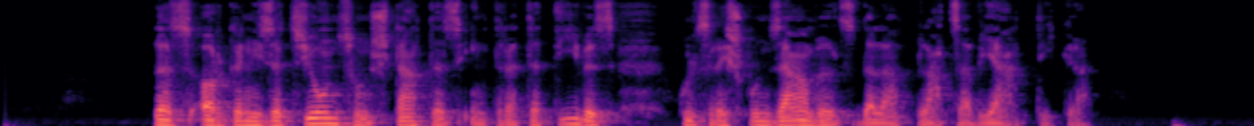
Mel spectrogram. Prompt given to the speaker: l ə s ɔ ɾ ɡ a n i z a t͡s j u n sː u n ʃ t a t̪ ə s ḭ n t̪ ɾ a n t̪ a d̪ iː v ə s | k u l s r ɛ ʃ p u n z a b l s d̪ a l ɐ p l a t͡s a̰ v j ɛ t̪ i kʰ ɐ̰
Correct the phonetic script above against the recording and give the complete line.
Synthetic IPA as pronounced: l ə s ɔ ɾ ɡ a n i z a t͡s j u n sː u n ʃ t a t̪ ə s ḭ n t̪ ɾ a t̪ a t̪ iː v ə s | k u l s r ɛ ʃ p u n z a b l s d̪ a l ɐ p l a t͡s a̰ v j a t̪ i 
